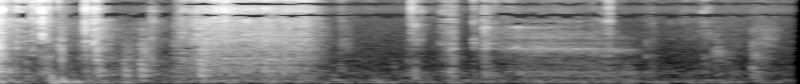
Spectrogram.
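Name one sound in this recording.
Cards slide against each other.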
